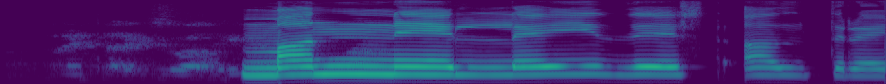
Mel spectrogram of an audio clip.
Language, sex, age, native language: Icelandic, male, 9, Icelandic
